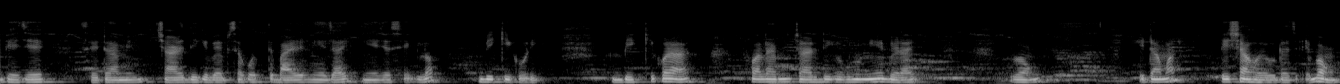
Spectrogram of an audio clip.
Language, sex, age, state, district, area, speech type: Bengali, male, 30-45, West Bengal, Bankura, urban, spontaneous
